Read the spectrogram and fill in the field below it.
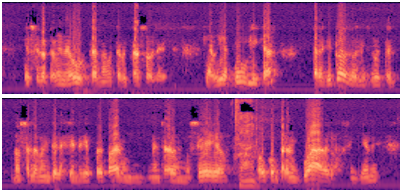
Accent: Tucumán, Argentina; Yo soy de Tucumán, fui a Aguaray exclusivamente a hacer esos murales.

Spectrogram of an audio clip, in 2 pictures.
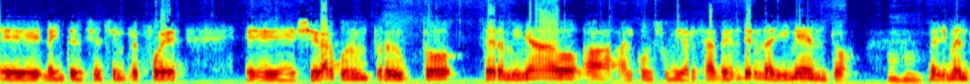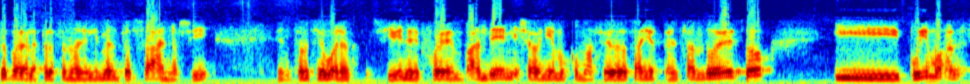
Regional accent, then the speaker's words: Gualeguaychú, Entre Ríos, Argentina; somos de acá, somos de Gualeguaychú

